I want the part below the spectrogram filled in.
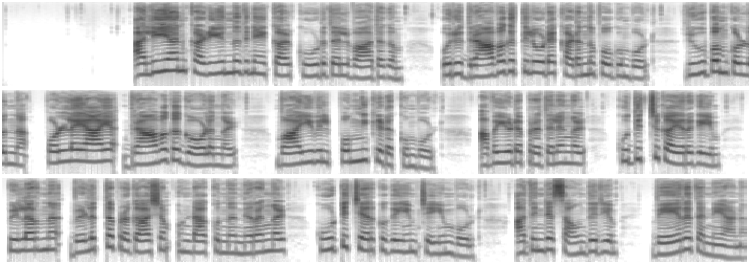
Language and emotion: Malayalam, neutral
